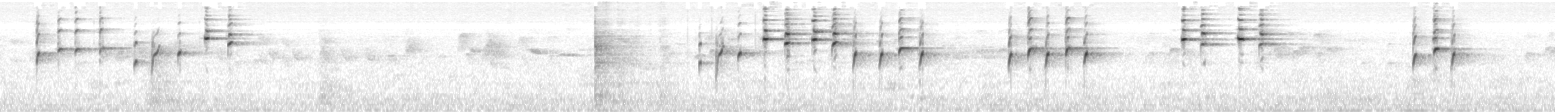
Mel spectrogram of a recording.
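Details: European goldfinch from a breeder's birds, giving short clusters of high, bright tinkling notes in several separate bursts with brief silences between them.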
